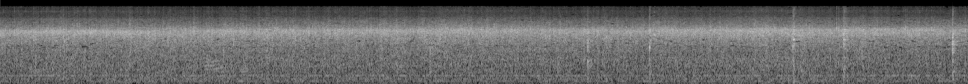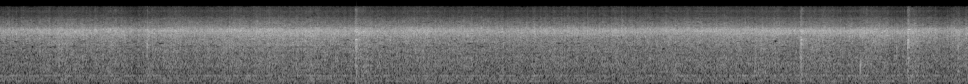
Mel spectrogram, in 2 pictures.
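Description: Chicken strips sizzling steadily in hot oil in a nonstick frying pan, with a few faint clicks of a wooden spatula against the pan.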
